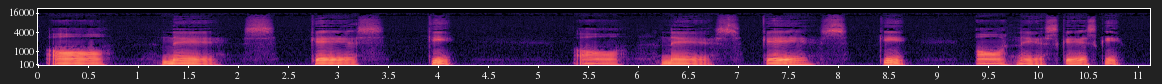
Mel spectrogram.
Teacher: Right after the A, a faint H sound. Or you might want to think of it like this. The N sound is nasalized.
